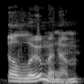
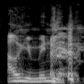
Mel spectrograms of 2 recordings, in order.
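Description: First: The word is said with four syllables. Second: The word is said with five syllables. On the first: The speaker calls it wrong. "You just remove one" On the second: The speaker calls it right. "It's aluminium"

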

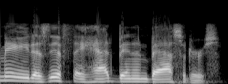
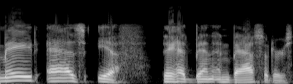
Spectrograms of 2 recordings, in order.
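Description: First: The phrase is read quickly. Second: The phrase is read slowly. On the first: The speaker calls it wrong. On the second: The speaker calls it right.

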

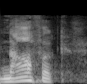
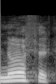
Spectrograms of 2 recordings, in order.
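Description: First: It is said with a strong Southern accent. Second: It is said without a strong Southern accent.

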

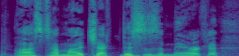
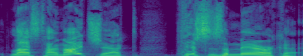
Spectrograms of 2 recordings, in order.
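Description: First: It is said plainly, without attitude. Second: It is said with a sassy attitude.

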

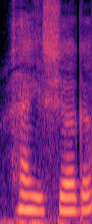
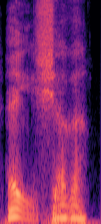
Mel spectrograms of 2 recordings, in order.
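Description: First: It is said in a put-on southern woman's voice. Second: It is said in a put-on southern man's voice. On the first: The speaker calls it right. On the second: The speaker calls it wrong.

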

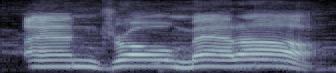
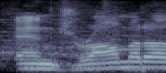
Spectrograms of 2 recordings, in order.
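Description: First: It is said in the singer's unusual way. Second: It is said in the usual, familiar way. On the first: "the way he says Andromeda" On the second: "instead of Andromeda, like you're familiar with hearing it"

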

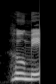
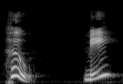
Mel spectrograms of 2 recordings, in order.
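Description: First: The two words run together without a pause. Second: The two words are split with a pause.

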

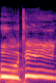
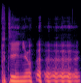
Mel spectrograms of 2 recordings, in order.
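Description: First: It is said with hyped announcer energy. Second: It is said flatly, like casual conversation.

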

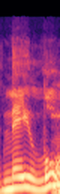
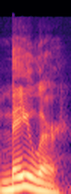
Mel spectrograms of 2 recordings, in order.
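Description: First: The name does not end with an 'er' sound. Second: The name ends with an 'er' sound. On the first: The speaker calls it right. "It's Nabor" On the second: The speaker calls it wrong. "your name's not Nabor with an E-R"

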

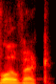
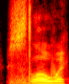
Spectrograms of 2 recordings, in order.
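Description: First: The second syllable starts with a v sound. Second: The second syllable starts with a w sound. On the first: The speaker calls it right. "I think it's Slovic" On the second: The speaker calls it wrong. "Slowick doesn't sound right"

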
